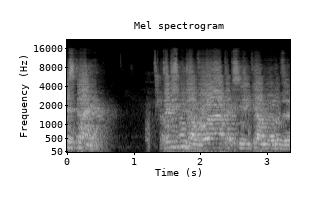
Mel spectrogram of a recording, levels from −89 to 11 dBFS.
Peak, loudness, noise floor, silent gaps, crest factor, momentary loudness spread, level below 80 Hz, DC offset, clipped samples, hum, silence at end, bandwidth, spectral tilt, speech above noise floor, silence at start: -6 dBFS; -20 LUFS; -58 dBFS; none; 16 dB; 12 LU; -48 dBFS; under 0.1%; under 0.1%; none; 0 s; 16.5 kHz; -3.5 dB/octave; 38 dB; 0 s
